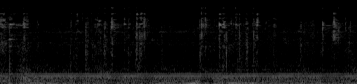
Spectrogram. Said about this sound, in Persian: خب بذار من کارت پولمو بردارم با کلید و این انگشتر. خب ببینم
